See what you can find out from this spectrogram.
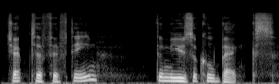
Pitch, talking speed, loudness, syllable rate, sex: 150 Hz, 105 wpm, -17 LUFS, 4.3 syllables/s, male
